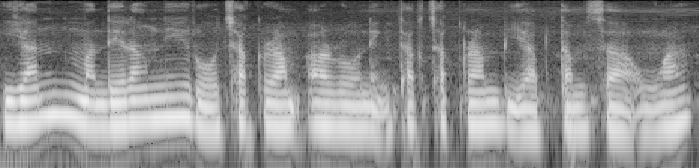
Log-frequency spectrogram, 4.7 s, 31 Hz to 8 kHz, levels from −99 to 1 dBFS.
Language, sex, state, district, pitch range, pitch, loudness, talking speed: Garo, male, Meghalaya, West Garo Hills, 120-140 Hz, 130 Hz, -15 LUFS, 105 wpm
